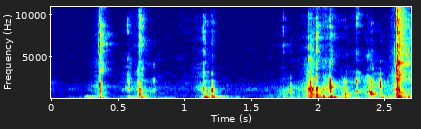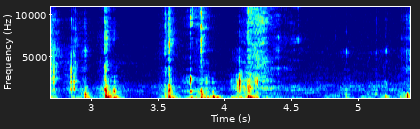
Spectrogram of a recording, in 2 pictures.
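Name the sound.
typing on a computer keyboard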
